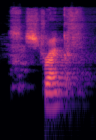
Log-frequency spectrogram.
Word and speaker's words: strength: I'm trying to pronounce my G in strength, because I just say strength, and then my girlfriend said, no, you had to pronounce the G. Strength.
